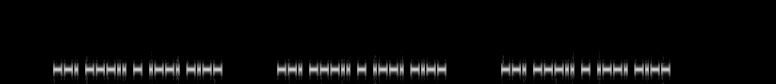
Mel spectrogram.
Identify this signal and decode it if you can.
Morse code, heard as a keyed tone, about 46 wpm, 700 Hz. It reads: G8TPY G8TPY G8TPY
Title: DXCC-100 Call Signs - 5 Characters - Repeated 3x - 45wpm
